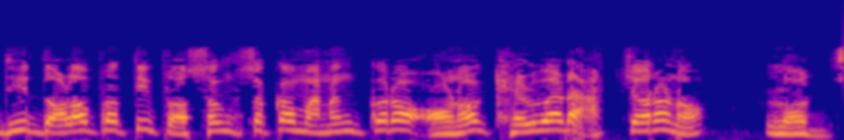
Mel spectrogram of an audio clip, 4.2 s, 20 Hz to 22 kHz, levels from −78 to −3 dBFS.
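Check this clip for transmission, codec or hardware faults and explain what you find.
One fault runs through the whole recording.

Low-bitrate audio saved at a high bitrate, throughout: the speech has nothing above 6.3 kHz, and that hard ceiling and dull, smeared texture point to a likely earlier low-bitrate encode, later re-saved as a high-bitrate MP3 that cannot restore the discarded detail.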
